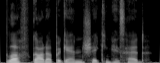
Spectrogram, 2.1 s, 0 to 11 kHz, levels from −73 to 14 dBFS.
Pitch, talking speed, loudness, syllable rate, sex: 170 Hz, 195 wpm, -19 LUFS, 5.0 syllables/s, female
